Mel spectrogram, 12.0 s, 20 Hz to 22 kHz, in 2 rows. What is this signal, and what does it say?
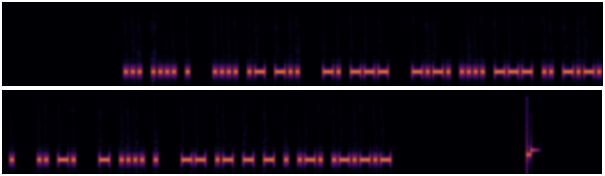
Morse code, heard as a keyed tone, about 36 wpm, 700 Hz. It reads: SHE HAD NO CHOICE IN THE MATTER.
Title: Sentences from Top 1000 Words - Review Part 6 - 35wpm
